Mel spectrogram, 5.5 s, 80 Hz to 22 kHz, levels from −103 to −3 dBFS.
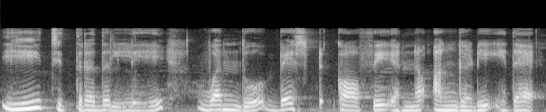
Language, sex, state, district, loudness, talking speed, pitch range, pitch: Kannada, female, Karnataka, Bangalore, -15 LUFS, 90 wpm, 150-175 Hz, 160 Hz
